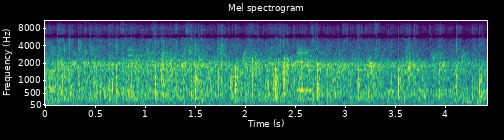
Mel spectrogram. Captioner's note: audience cheers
